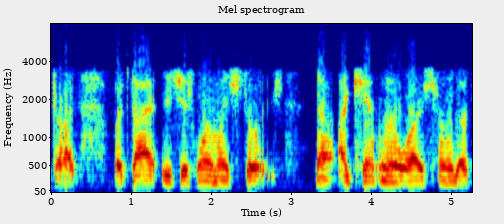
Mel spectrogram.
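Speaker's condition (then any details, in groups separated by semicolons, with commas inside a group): Voice box damage from tracheostomy; fire at 30, medic's trach tube damaged voice box, traumatic brain injury, 1-2 week coma; lasting physical voice challenge from damaged voice box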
